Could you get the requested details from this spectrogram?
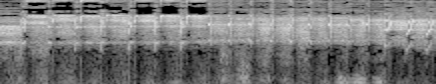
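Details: Long-tailed shrike singing hard, fighter style: a tight, fast, buzzy rattle of high notes running without pause, with a shrill whistled layer above.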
